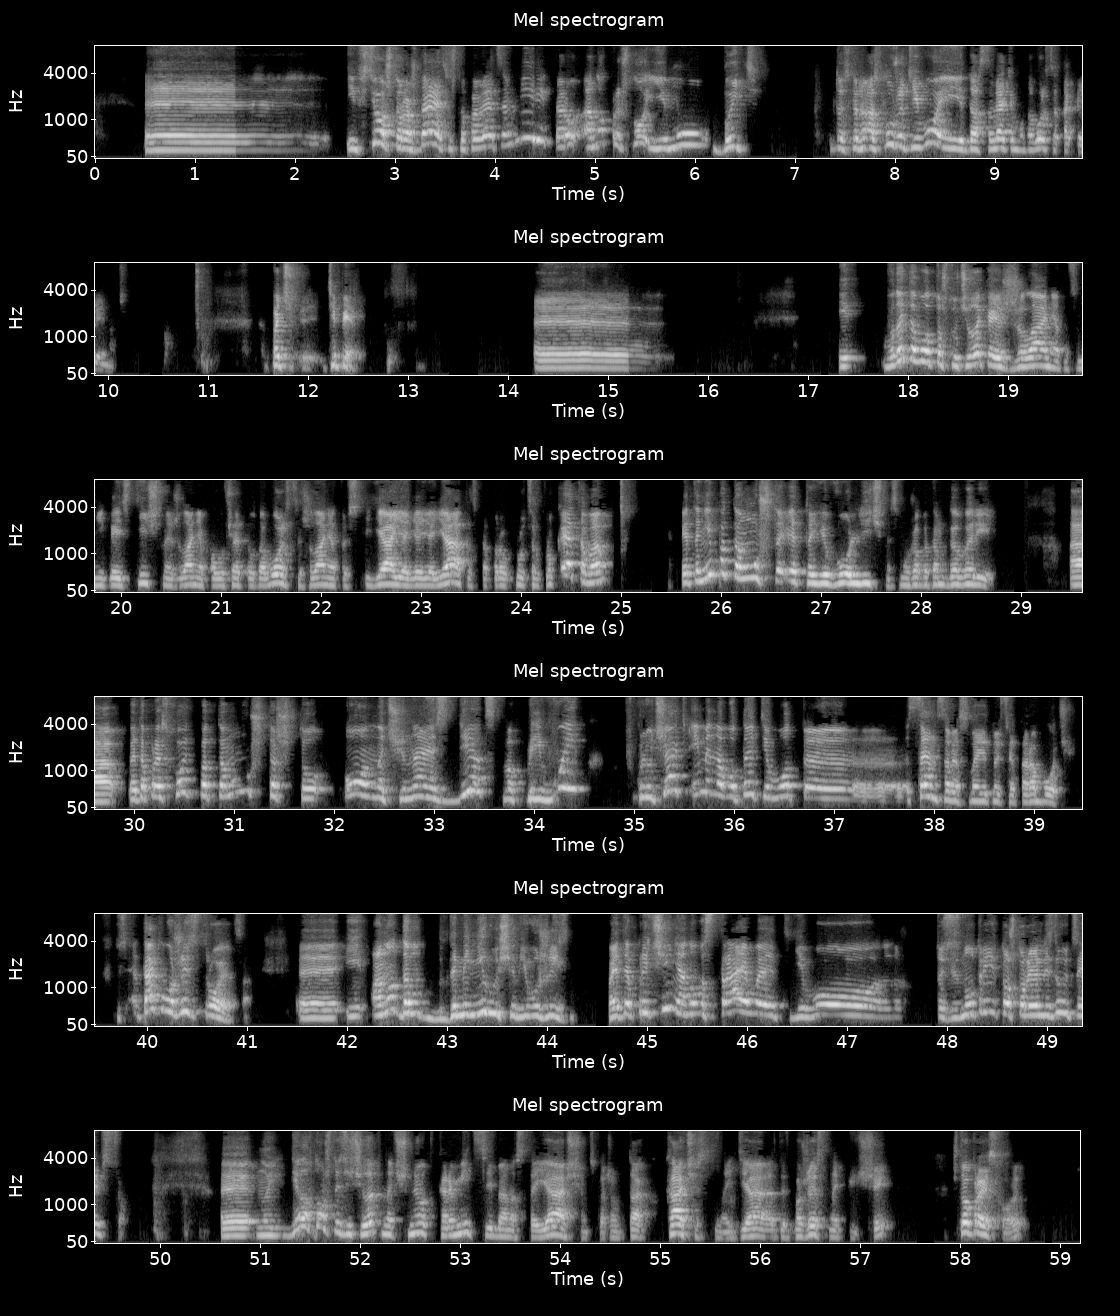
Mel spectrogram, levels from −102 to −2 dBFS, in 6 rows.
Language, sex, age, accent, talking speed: Russian, male, 30-49, native, 135 wpm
